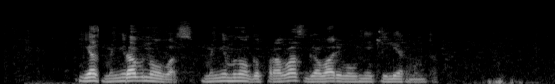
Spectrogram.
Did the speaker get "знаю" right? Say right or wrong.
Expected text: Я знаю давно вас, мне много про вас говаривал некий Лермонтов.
wrong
